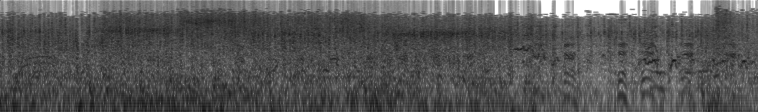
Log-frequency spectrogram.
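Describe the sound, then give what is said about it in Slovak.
A wooden model structure built of nailed boards collapses in a long, loud, dense crash of tumbling, clattering timber and deep booming rumble that barely lets up, with a brief dip before the racket swells again. “Nebeská stavba sa zosypala a my sme sa pritom tak rozosmiali, že sme sa museli zohnúť, akože zbierame drevo.”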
